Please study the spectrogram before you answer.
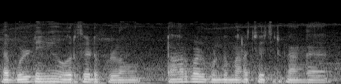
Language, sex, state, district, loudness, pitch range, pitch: Tamil, male, Tamil Nadu, Kanyakumari, -16 LUFS, 105-120 Hz, 110 Hz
